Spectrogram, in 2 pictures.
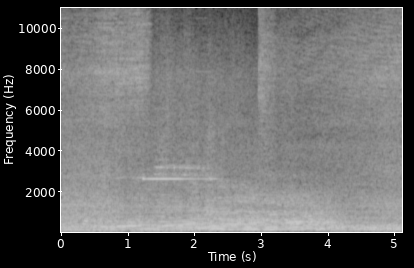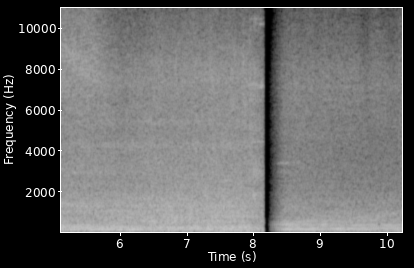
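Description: Road traffic noise with a motor vehicle's engine passing close by, its pitch rising and then falling over the first few seconds. The sound cuts out abruptly for an instant about eight seconds in, then the traffic noise carries on.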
